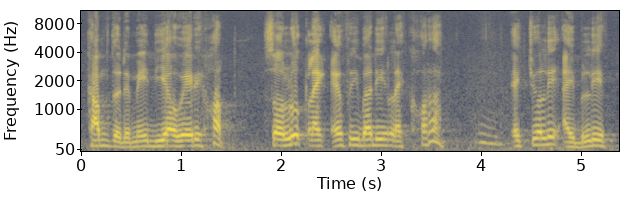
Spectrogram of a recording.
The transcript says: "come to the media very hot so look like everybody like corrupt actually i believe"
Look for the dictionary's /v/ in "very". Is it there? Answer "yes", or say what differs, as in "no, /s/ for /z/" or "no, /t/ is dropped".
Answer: no, /w/ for /v/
